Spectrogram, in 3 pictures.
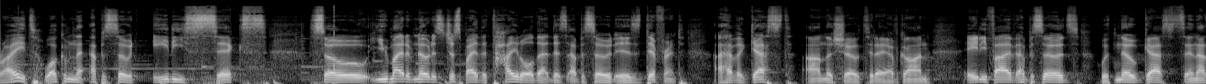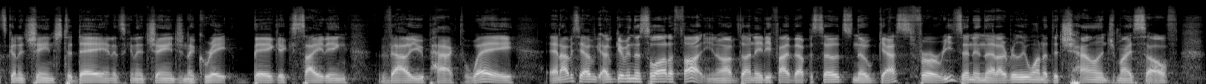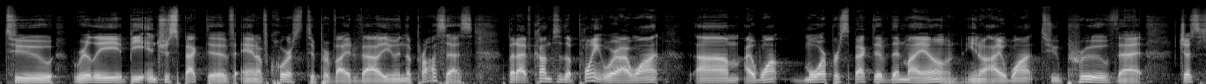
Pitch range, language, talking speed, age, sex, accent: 90-110 Hz, English, 200 wpm, 20-39, male, American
